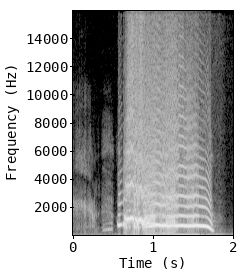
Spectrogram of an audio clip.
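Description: A person screaming loudly for about a second, the voice distorting at its peak and the pitch falling away sharply as it ends.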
